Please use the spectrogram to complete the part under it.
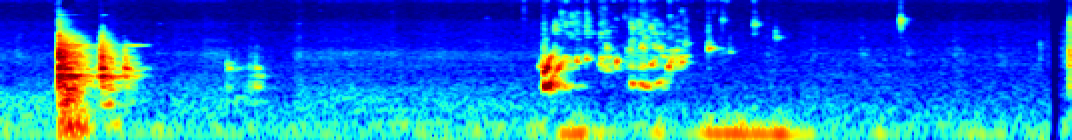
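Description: Milk poured into a saucepan in a home kitchen, heard as two short close splashing pours separated by quiet, with faint clinks of cookware.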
